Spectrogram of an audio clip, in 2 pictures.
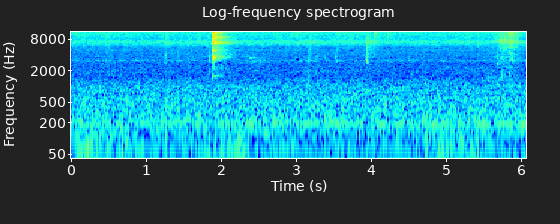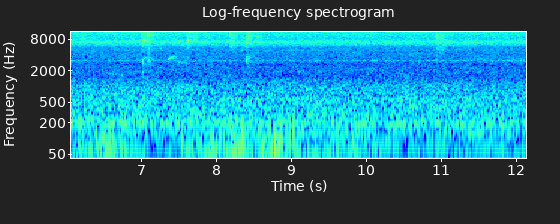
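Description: A spoon clinks against a glass while stirring.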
